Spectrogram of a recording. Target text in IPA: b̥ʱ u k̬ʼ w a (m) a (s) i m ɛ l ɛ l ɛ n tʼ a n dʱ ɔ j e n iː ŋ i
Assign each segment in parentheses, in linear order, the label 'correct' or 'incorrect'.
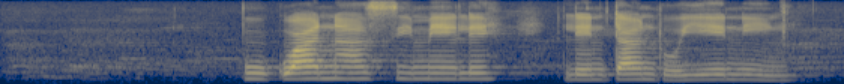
incorrect: n, correct

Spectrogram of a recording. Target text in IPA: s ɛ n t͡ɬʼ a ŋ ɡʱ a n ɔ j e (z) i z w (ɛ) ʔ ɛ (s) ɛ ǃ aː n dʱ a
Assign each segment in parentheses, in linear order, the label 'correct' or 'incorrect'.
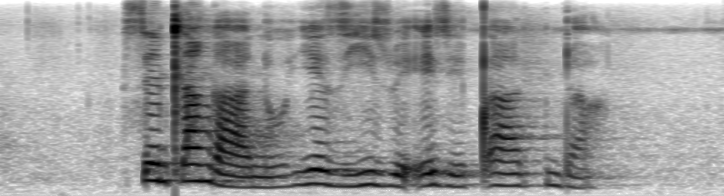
correct, correct, incorrect: z

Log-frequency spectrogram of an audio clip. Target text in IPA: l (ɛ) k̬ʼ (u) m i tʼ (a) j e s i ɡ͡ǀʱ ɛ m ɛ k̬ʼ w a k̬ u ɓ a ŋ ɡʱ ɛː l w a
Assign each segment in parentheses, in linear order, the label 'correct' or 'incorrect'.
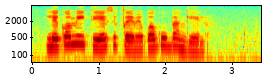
correct, incorrect: o, incorrect: i

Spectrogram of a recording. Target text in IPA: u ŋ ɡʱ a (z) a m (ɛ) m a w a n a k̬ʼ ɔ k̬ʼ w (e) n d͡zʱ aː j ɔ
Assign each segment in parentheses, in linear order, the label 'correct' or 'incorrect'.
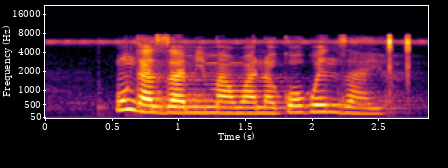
correct, incorrect: i, incorrect: ɛ

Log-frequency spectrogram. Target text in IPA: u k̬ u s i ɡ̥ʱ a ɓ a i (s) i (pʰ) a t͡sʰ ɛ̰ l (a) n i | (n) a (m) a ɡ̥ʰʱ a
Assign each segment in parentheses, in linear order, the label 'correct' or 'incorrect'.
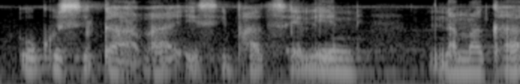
correct, correct, incorrect: e, correct, correct

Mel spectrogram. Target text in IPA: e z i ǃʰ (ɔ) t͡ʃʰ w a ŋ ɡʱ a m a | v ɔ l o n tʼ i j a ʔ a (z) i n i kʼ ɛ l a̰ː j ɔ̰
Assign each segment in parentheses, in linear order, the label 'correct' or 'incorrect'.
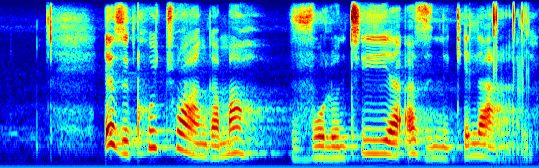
incorrect: u, correct

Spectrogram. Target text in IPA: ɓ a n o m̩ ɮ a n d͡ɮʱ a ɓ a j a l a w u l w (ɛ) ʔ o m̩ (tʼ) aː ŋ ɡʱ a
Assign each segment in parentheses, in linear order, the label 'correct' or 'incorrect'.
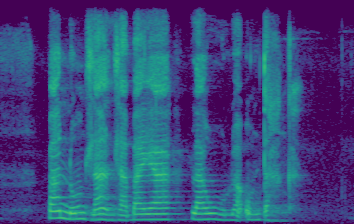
incorrect: a, correct

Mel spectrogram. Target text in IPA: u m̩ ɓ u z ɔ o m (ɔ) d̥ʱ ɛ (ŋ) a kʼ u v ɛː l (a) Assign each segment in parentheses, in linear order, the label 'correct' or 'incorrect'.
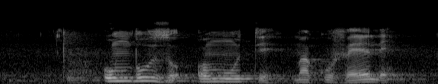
incorrect: u, incorrect: m, incorrect: ɛ

